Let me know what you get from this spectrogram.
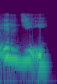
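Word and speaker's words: ارجعي: Ini bacanya arji atau irji'i?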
